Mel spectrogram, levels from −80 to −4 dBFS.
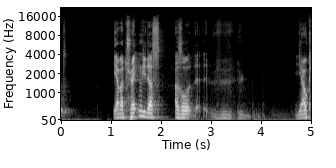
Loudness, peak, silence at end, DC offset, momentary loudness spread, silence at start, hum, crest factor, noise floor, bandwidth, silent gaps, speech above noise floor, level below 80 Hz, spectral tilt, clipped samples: -22 LUFS; -4 dBFS; 0 s; under 0.1%; 22 LU; 0 s; none; 22 dB; -54 dBFS; 16.5 kHz; 0.84-0.92 s; 33 dB; -46 dBFS; -4.5 dB/octave; under 0.1%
